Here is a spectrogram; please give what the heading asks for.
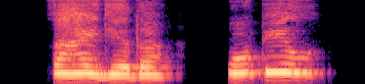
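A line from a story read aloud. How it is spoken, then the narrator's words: Frightened shriek. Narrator (Russian): Испуганно взвизгнула Василинка, не ожидая подобного развития сюжета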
